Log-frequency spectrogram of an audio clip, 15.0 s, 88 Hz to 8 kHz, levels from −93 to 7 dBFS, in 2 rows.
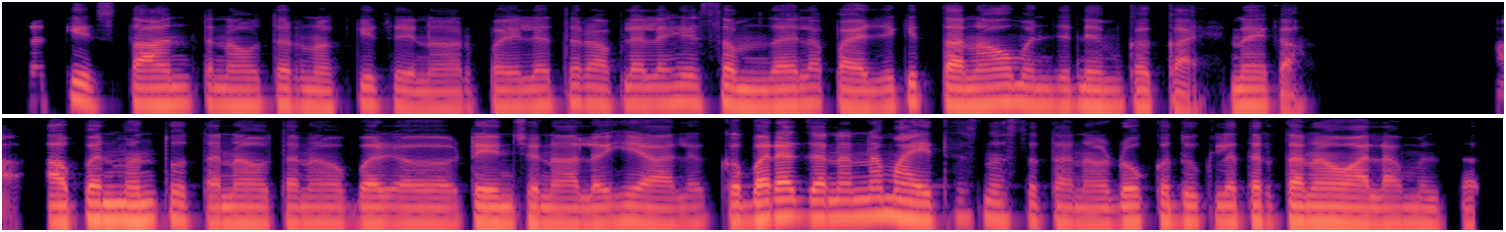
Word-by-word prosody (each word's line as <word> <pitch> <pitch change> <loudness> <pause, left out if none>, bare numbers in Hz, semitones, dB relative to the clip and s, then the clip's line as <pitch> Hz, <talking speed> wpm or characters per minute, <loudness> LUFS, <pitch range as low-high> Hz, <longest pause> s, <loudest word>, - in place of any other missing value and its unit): नक्कीच 145 -4 -3
ताण-तणाव 130 -1 0
तर 125 -1 -1
नक्कीच 120 +2 -4
येणार. 110 -1 -4
पहिलं 120 +2 -2
तर 140 -1 -3
आपल्याला 130 +1 -2
हे 135 +1 -1
समजायला 125 0 0
पाहिजे, 115 +1 -1
की 145 - -2
तणाव 130 +1 +3
म्हणजे 125 -2 -1
नेमकं 120 -1 -1
काय? 110 -1 -3 0.2
नाही 125 0 +1
का? - - -4 1.0
अ, - - -8 0.2
आपण 130 +2 +4
म्हणतो 130 0 +3
तणाव 110 0 +1
तणाव, 110 0 -2
बरं 110 -1 0
अ, - - -6
टेन्शन 110 -1 +3
आलं, 105 0 0
हे 115 +2 0
आलं. 110 +1 -2 0.2
बऱ्याच 150 +3 +7
जणांना 145 +2 +3
माहीतच 140 -2 +2
नसतं, 125 -2 -4
तणाव 110 -2 -2
डोकं 120 +2 +1
दुखलं 120 0 -1
तर 125 - +2
तणाव 115 -1 +5
आला 110 -1 +2
म्हणतात. 105 -1 -5
120 Hz, 160 wpm, -27 LUFS, 110-130 Hz, 1.0 s, बऱ्याच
